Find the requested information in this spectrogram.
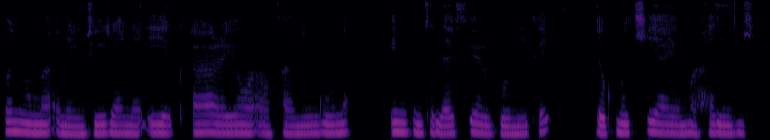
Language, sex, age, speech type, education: Hausa, female, 46-60, spontaneous, tertiary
